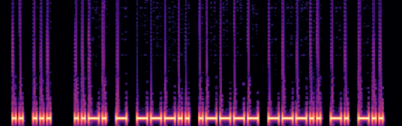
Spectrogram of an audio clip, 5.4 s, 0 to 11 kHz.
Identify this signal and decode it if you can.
Morse code, heard as a keyed tone, about 26 wpm, 700 Hz. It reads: IS FT818ND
